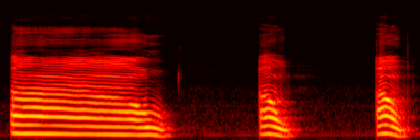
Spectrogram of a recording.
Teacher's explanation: Note que devemos pronunciar as duas vogais a vogal nasal é forte e a vogal oral é bem fraca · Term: ditongos nasais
